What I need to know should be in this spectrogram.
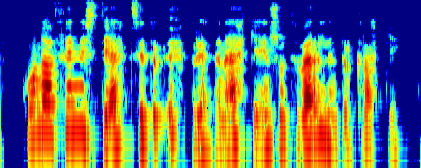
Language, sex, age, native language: Icelandic, female, 40-49, Icelandic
